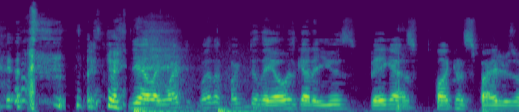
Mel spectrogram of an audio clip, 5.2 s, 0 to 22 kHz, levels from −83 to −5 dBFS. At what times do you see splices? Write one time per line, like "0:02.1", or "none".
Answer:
0:01.3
